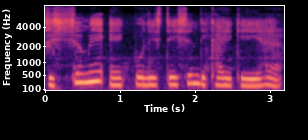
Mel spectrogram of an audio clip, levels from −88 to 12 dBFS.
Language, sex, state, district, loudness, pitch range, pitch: Hindi, female, Assam, Kamrup Metropolitan, -14 LUFS, 205-245 Hz, 210 Hz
